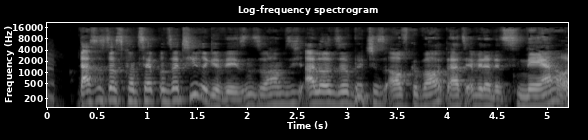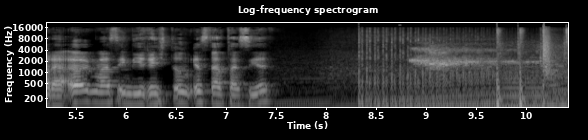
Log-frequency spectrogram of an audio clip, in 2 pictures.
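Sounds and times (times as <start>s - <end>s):
speech: 0.3s - 7.6s
motorcycle engine revving: 7.4s - 10.4s.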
